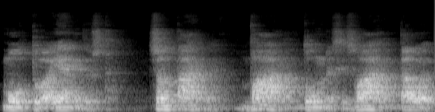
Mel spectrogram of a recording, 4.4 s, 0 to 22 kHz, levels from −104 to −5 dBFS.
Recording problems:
off-mic speech; far
room echo; noticeable; dies away in 0.6 s

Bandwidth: 13.5 kHz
